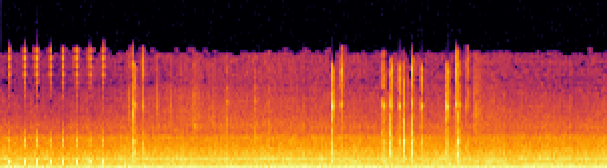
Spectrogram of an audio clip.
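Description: Sharp clicks sound from a computer terminal.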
